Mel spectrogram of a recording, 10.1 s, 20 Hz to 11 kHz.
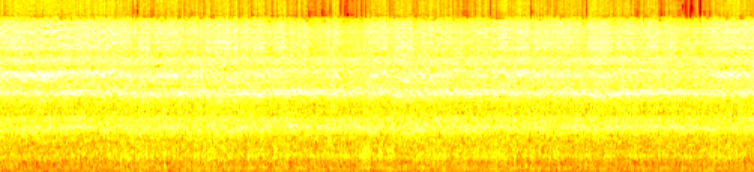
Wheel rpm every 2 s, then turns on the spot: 220, 220, 230, 230, 230.
none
